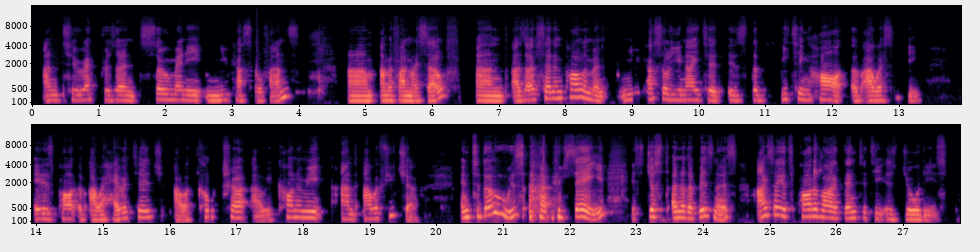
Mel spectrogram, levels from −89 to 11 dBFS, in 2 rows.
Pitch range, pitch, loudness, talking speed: 150-210 Hz, 170 Hz, -18 LUFS, 125 wpm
